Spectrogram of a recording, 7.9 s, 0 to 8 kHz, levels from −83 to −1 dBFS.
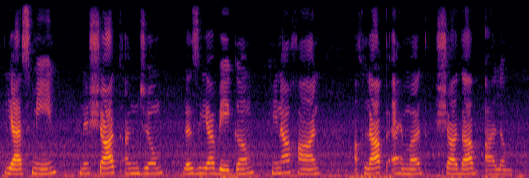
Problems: constant background noise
